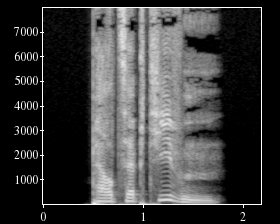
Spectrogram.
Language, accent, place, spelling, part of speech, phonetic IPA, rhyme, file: German, Germany, Berlin, perzeptivem, adjective, [pɛʁt͡sɛpˈtiːvm̩], -iːvm̩, De-perzeptivem.ogg
- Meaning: strong dative masculine/neuter singular of perzeptiv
